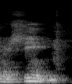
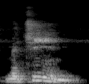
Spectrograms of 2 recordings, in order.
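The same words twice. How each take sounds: First: The middle consonant is an sh sound. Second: The middle consonant is a ch sound. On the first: The speaker calls it right. "we say machine" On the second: The speaker calls it wrong. "If chief is chief, M A C H I E N could be machine"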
